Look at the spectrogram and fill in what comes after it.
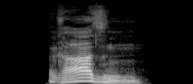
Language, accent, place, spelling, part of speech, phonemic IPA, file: German, Germany, Berlin, Rasen, noun, /ˈraːzən/, De-Rasen.ogg
- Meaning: 1. lawn 2. turf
